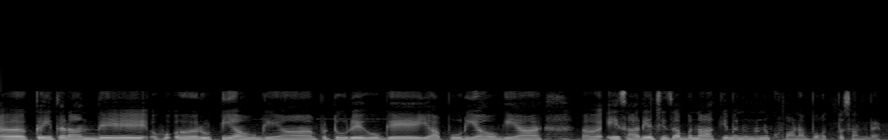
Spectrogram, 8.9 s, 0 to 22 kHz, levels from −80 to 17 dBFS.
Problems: none marked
